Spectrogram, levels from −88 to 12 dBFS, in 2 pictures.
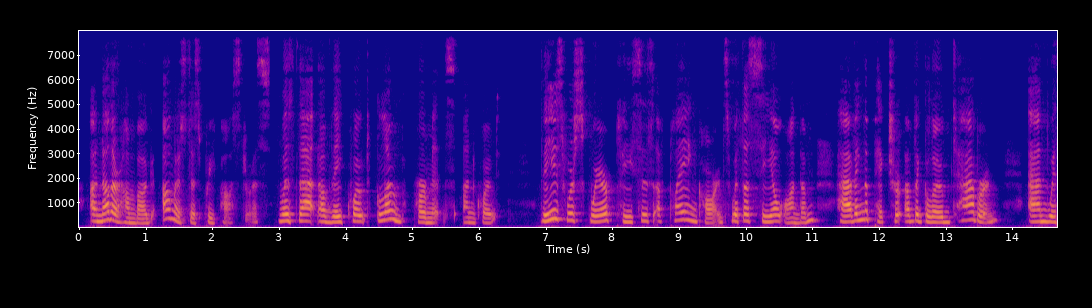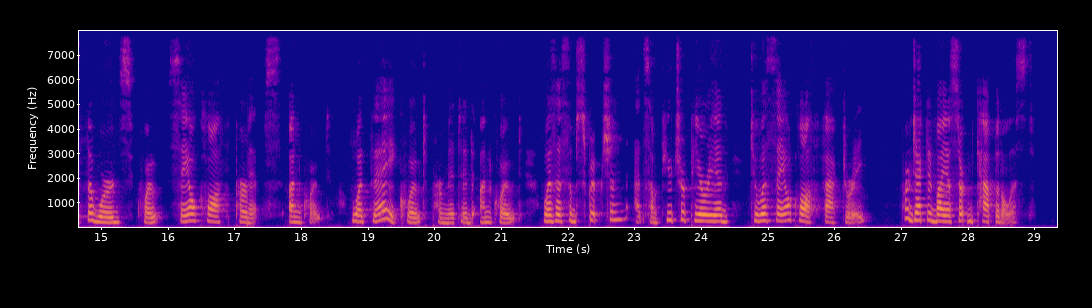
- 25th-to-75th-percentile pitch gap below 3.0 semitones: No, average, 4.1 semitones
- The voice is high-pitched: Yes, very high, 255 Hz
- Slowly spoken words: Yes, slow, 110 wpm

